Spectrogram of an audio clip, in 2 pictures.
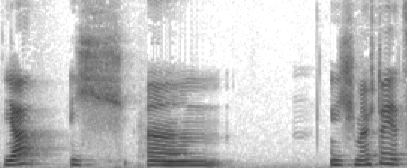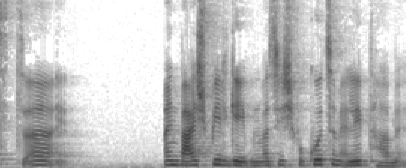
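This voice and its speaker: As a reflective interview guest, a woman from Israel speaks non-native German, haltingly and often searching for words. Her mid-range voice sounds steady and fairly bright.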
